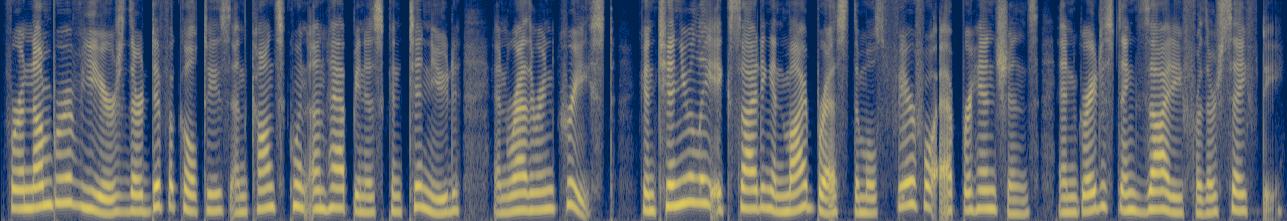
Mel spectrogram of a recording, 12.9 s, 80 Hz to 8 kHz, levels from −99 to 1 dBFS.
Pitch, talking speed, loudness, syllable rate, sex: 235 Hz, 135 wpm, -19 LUFS, 4.8 syllables/s, female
